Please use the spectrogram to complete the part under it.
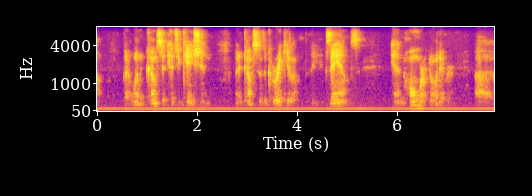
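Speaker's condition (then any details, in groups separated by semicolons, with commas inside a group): No condition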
